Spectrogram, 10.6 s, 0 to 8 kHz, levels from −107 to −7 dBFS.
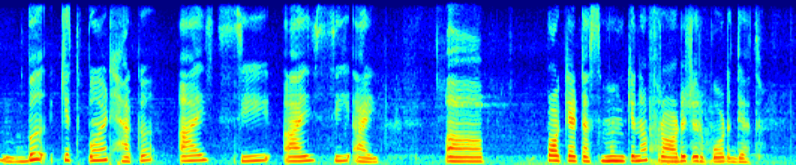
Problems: background sounds at intervals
